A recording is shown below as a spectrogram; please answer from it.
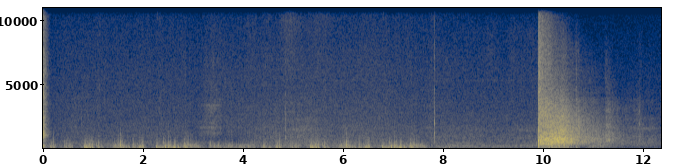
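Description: A single Blaser hunting rifle shot about ten seconds in, fired at a red deer stag, its report ringing out and dying away over about a second and a half. Before it, faint low scuffing and rustling noises.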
